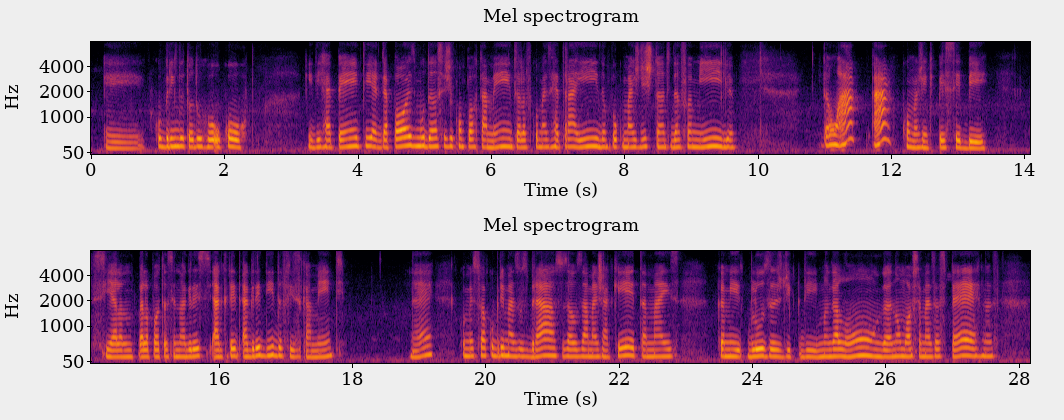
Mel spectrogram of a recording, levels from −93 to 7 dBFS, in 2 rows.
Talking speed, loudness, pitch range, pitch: 130 wpm, -21 LUFS, 180-210 Hz, 195 Hz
